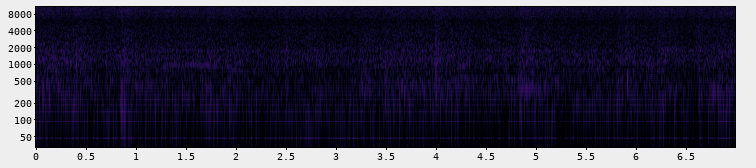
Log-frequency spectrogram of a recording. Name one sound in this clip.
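A brush softly rasps through hair.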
